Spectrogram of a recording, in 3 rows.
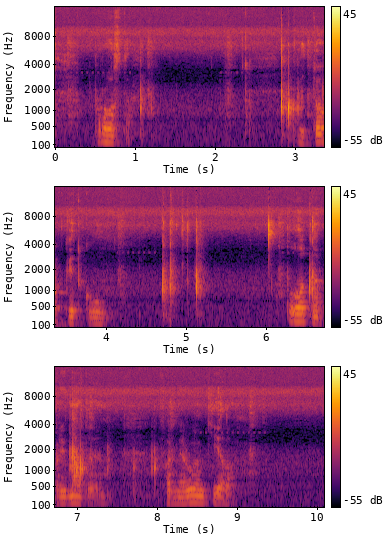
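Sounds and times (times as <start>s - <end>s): person speaking: 0.0s - 1.3s, 2.1s - 5.3s, 6.0s - 9.3s
low steady background hiss: 0.0s - 10.0s.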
